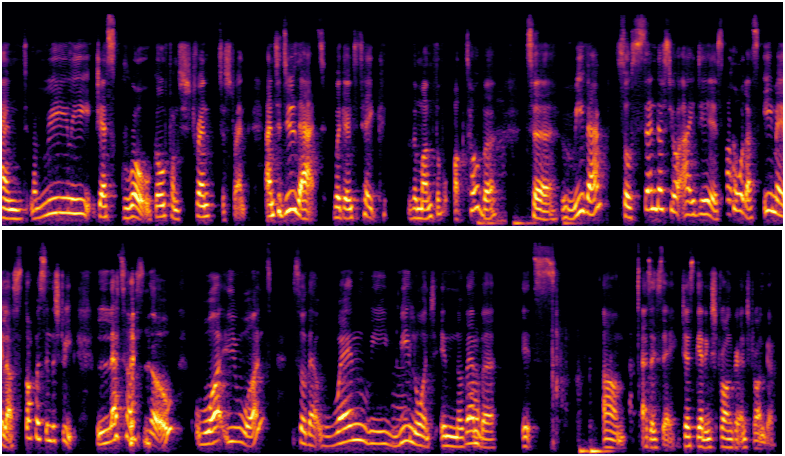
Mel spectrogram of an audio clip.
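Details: Adult woman speaking; normal speech.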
